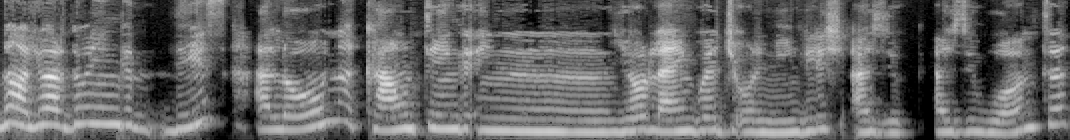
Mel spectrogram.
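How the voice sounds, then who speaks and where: A woman speaks with an Italian accent at a very slow pace. Her voice is somewhat breathy. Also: fairly high pitch for a woman, lively intonation. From Italy. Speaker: workshop speaker. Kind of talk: workshop presentation. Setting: video call. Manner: hesitant.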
